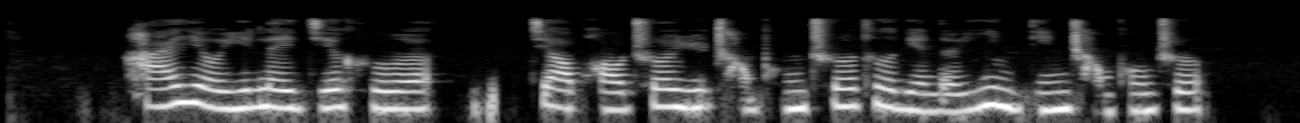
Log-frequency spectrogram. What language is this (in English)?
Chinese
